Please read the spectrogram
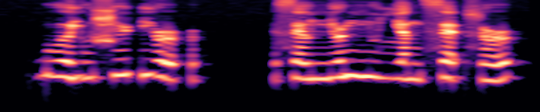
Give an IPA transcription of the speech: ɠ u ə̯ j u ɕ y ʔ j ə˞ ʔ | s ɛ ʊ̯ ɲ ə˞ n ɲ u ʎ a n s ɛ ʔ ɬ ə˞

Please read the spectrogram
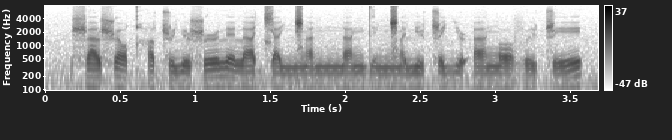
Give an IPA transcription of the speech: ʂ a ʂ ɵ w qʰ a ʈ͡ʂ ɵ lʲ ɔ ʂ ə˞ l ɛ l a d͡ʑ a i̯ ŋ͡ǁ a nː a ŋ d e ŋ͡ǁ a lʲ e ʈ͡ʂ ɛ ʎ ə˞ ʔ a ŋ ɔ v ɵ i̯ ʈ͡ʂ e

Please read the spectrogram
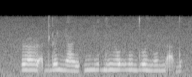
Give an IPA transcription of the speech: ɭ ã ɭ a̰ d ɖ ə ɲ ã ɪ̯ | ɲ i d ĩ ʊ̯ ɦ ũ d̪ ʊ j ũ n̪ a̰ d

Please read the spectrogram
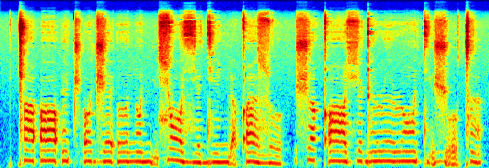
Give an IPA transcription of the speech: ǁ ɑ ʔ ɒ ʔ ɛ̃ t͡ʃʼ ɔ d͡ʒ ɛ ʔ ɤ n ɔ̃ nʲ ə̰ ɕ ɔ zʲ ɐ dʲ e ɲ ə̰ qʼ ɐ ɮ o | ʃ ɤ qʼ ɑ ç ə ɖ ə̃ ɹ ə ɹ ɔ̃ tʲ ə̰ ʒ o̰ ǀ ɐ̃

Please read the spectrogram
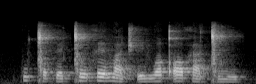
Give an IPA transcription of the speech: k u˦ ǀ ɔ˨ k ɛ˦ ǀ o˦ x ɛ˦ v a˨ t͡ʃʼ e˨ v ɤ˦ qʼ ɔ˦ x a˨ ǀ u˨

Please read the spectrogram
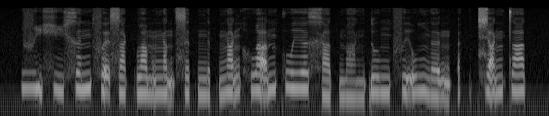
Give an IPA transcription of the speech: v ḭ˧˨ x i˧˩ x ə˨˦ n f ə̰ː˧˨ s a˨˩ k̚ v a̰˧˨ m ŋ a̰˧˨ n s ə˨˩ t̚ ŋ ə˨˩ t̚ ŋ a̰˧˨ ŋ h w a̰˧˥ n k w ɨ˧ ə̯ x a˨˩ t̚ m a̤˨˩ ŋ ɗ u˧ ŋ f ɨ̰˧˥ w ŋ ə̰ː˧˨ ŋ ʔ | t͡ɕ a̰˧˥ ŋ t̪ a˦˥ t̚

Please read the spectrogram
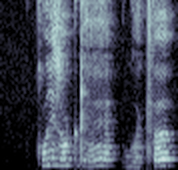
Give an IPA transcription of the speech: kʷʼ i˧˥˧ z u˧˥˧ ʈ ɖʱ ɛ̤˧˥˧ | ɡʷ ɛ̤˨˩˦ ʈʰ ə˧˥˧

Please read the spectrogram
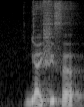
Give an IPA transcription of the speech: ɡ æ fʲ ʌ θ ʌ

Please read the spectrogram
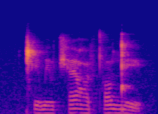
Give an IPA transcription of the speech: ǁʰ e w e ʊ̯ t͡ʃʰ æ ʕ e f tʰ ɒ ʊ̯ ŋ͡ǃ e

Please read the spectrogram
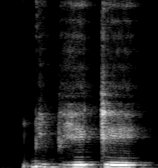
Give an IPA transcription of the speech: ɓ i bʱ e k e

